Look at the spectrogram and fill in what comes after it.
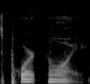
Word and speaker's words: Portnoy: How do you say his last name? – I think it's Portnoy. – Portnoy, yeah. Exactly. Dave Portnoy. What is it? Dave Portnoy? Yeah, that's it.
